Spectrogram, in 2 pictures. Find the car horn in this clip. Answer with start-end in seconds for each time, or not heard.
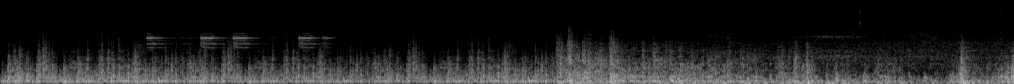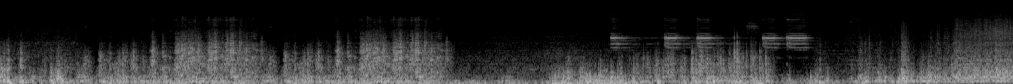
1.4-3.4, 16.2-18.2.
